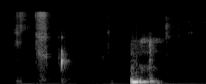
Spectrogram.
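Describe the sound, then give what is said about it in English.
A bottle of Time of Death, a 9% hazy double IPA from a Drucker and Bottle Logic collaboration, is opened: a few quick metallic clicks and scrapes, then a louder pop with a short burst of fizzy hiss, trailing off into faint crackle. No one talks. “Let me pop this guy here.”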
